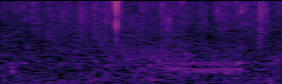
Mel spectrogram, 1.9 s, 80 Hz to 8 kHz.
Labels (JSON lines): {"label": "biophony, croak", "recorder": "SoundTrap 500"}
